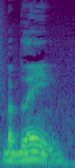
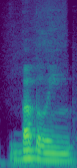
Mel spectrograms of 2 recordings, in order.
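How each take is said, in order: First: The name ends with a 'lane' sound. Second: The name ends with an 'ing' sound. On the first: The speaker calls it right. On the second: The speaker calls it wrong.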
